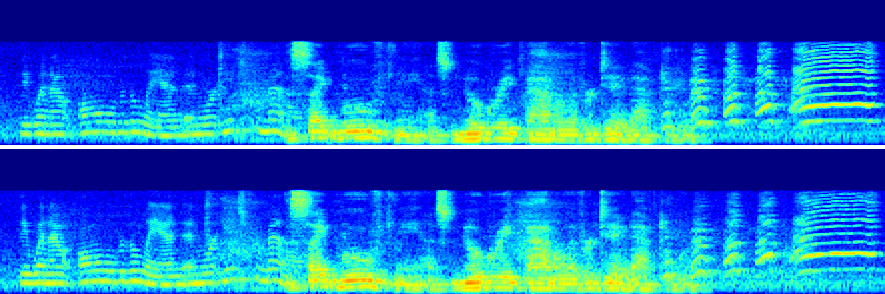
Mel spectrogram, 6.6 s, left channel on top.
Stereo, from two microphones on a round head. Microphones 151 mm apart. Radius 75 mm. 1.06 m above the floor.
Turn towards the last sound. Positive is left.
turn(degrees=75)  # may be behind; listen again after turning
